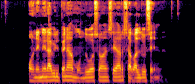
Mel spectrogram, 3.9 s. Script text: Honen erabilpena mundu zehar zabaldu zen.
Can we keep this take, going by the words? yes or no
no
